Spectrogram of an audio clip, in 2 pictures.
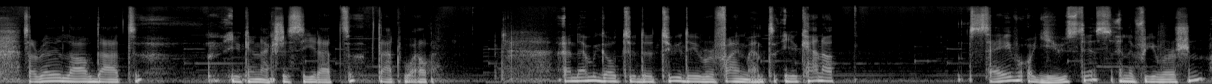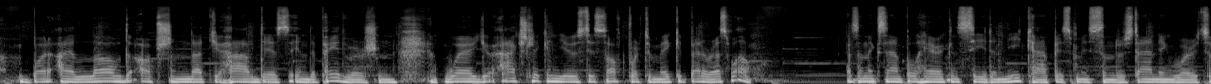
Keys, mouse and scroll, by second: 4.9 click, 20.3 click.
